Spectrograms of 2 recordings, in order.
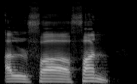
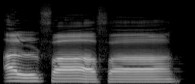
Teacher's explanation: we will remove one fatha from it and we will stretch that letter for 1 second. So in stopping mode, in regular mode, it is alpha fun, but in stopping mode, it is alpha fa.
